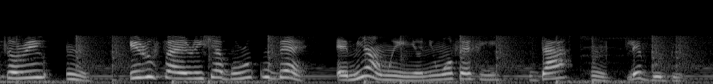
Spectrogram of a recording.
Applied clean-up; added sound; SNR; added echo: none; Bass drum / Snare drum / Drum kit; 16 dB; none.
